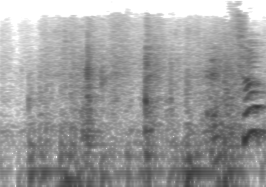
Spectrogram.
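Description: A couple of brief knocks and rustles from a cardboard shipping carton being handled and opened, then a woman starts to speak near the end.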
